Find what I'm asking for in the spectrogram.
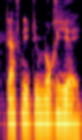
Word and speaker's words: du Maurier: As she insisted on pronouncing it. Daphne du Maurier.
